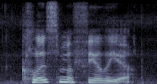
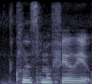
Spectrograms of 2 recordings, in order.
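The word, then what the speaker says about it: klismaphilia: Klismophilia. Wait, what do you think that is? – Klismophilia. Oh, cliff, right? – Excuse me? – You said cliff. – Cliss. – Like, oh, cliss. – It's spelled K-L-I-S-M-A-philia.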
